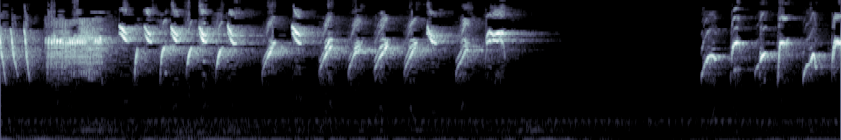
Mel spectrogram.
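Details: Goldfinch of the Spanish royal kind in flawless song: about two and a half seconds of rapid, sparkling chirps and buzzy trills, a brief silence, then the twittering resumes at the end. Quiet hum behind.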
